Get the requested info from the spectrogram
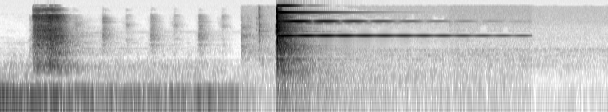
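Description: A single bright ding, like a small bell or timer chime. It is struck once about three seconds in and rings out for over two seconds before cutting off. A brief hiss comes near the start.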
